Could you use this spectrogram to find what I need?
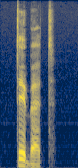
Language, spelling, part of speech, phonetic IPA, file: Polish, Tybet, proper noun, [ˈtɨbɛt], Pl-Tybet.ogg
